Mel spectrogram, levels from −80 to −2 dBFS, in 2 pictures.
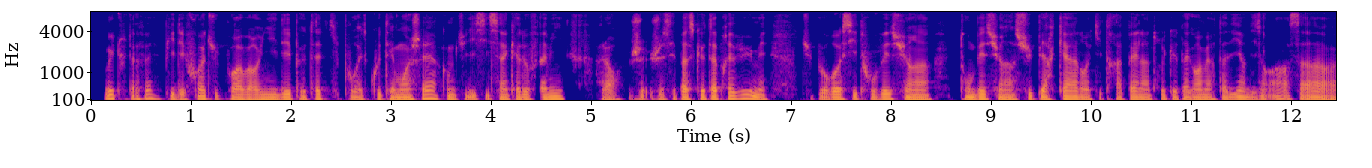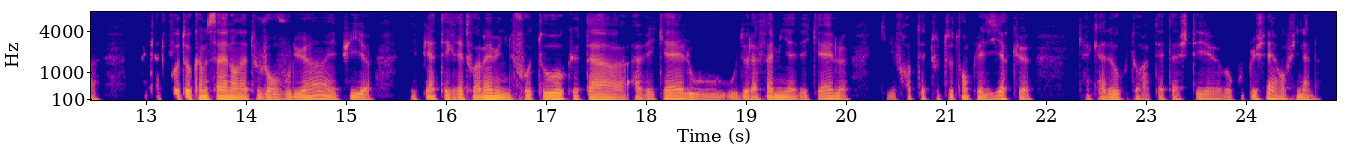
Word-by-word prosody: Oui, 130 Hz, -, +3 dB
tout -, -, -15 dB
à -, -, -2 dB
fait. 135 Hz, +6 st, -2 dB
Puis 100 Hz, -2 st, -4 dB
des 85 Hz, -, -2 dB
fois, 105 Hz, +5 st, -1 dB
tu 105 Hz, -1 st, -7 dB
pourrais 100 Hz, -3 st, -1 dB
avoir 90 Hz, -1 st, +2 dB
une 90 Hz, +1 st, +2 dB
idée 90 Hz, +2 st, +2 dB
peut-être 100 Hz, +1 st, -3 dB
qui -, -, -17 dB
pourrait 90 Hz, -3 st, -4 dB
te 85 Hz, -, -6 dB
coûter -, -, -4 dB
moins 85 Hz, +1 st, +3 dB
cher, 125 Hz, +8 st, +1 dB
comme 90 Hz, -, -1 dB
tu -, -, -9 dB
dis, -, -, -1 dB
si -, -, -5 dB
c'est -, -, -1 dB
un -, -, +2 dB
cadeau 90 Hz, +1 st, 0 dB
famille. 95 Hz, +3 st, 0 dB, 0.3 s
Alors 85 Hz, 0 st, -4 dB
je -, -, -3 dB
je -, -, -5 dB
sais 90 Hz, -, -6 dB
pas 90 Hz, -, +3 dB
ce 90 Hz, -, -3 dB
que 95 Hz, -, +1 dB
tu 100 Hz, -, -1 dB
as 100 Hz, -, +5 dB
prévu, 115 Hz, +5 st, 0 dB
mais 85 Hz, -5 st, +1 dB, 0.3 s
tu -, -, -12 dB
pourrais 95 Hz, +1 st, +1 dB
aussi 95 Hz, +2 st, 0 dB
trouver 100 Hz, 0 st, -1 dB
sur 100 Hz, -2 st, 0 dB
un 85 Hz, -1 st, +2 dB, 0.3 s
tomber 95 Hz, +1 st, +3 dB
sur 85 Hz, -3 st, 0 dB
un 85 Hz, -, +1 dB
super 90 Hz, -2 st, -1 dB
cadre 100 Hz, -3 st, +2 dB
qui 85 Hz, -, -9 dB
te -, -, -12 dB
rappelle 95 Hz, -1 st, -1 dB
un 85 Hz, -, -1 dB
truc 100 Hz, +3 st, -6 dB
que 90 Hz, -, -2 dB
ta 85 Hz, -1 st, -2 dB
grand-mère 85 Hz, 0 st, 0 dB
t'a 95 Hz, -, -3 dB
dit, 95 Hz, +2 st, 0 dB
en 95 Hz, -, +1 dB
disant: 85 Hz, -1 st, -4 dB
«Ah, -, -, -4 dB
ça, -, -, -3 dB, 0.2 s
heu, -, -, -1 dB
un 85 Hz, -1 st, -12 dB
cadre -, -, -13 dB
photos 100 Hz, -, +3 dB
comme 100 Hz, -, +6 dB
ça, 95 Hz, +3 st, +5 dB
elle 100 Hz, -, +7 dB
en 90 Hz, -, +6 dB
a 90 Hz, -, +4 dB
toujours 95 Hz, 0 st, 0 dB
voulu 95 Hz, +2 st, +1 dB
un» 120 Hz, +4 st, +3 dB
et 95 Hz, -5 st, +1 dB
puis, 100 Hz, +1 st, +1 dB
heu, 95 Hz, -, -1 dB, 0.4 s
et 95 Hz, -, -7 dB
puis 95 Hz, -, 0 dB
intégrer 95 Hz, +1 st, +2 dB
toi-même 100 Hz, +2 st, +6 dB
une 90 Hz, -2 st, +4 dB
photo 105 Hz, +3 st, +3 dB
que 90 Hz, -, -3 dB
tu 90 Hz, -, -5 dB
as, 95 Hz, -3 st, +3 dB
heu, -, -, -5 dB
avec 90 Hz, +1 st, -2 dB
elle 105 Hz, 0 st, +4 dB
ou 85 Hz, -2 st, -2 dB
ou 95 Hz, -, -3 dB
de 95 Hz, -, 0 dB
la 90 Hz, -1 st, +1 dB
famille 95 Hz, 0 st, +3 dB
avec 85 Hz, -1 st, -3 dB
elle 100 Hz, -3 st, +1 dB, 0.3 s
qui -, -, -17 dB
lui -, -, -6 dB
fera -, -, -8 dB
peut-être -, -, -7 dB
tout -, -, -10 dB
autant 95 Hz, -1 st, 0 dB
plaisir 95 Hz, +7 st, 0 dB
que 85 Hz, -3 st, -3 dB, 0.4 s
qu'un -, -, -11 dB
cadeau 95 Hz, +4 st, 0 dB
que -, -, -25 dB
tu -, -, -7 dB
auras 80 Hz, -2 st, -5 dB
peut-être 85 Hz, +1 st, -7 dB
acheté, 95 Hz, +3 st, -3 dB
heu, 90 Hz, -, -4 dB
beaucoup 85 Hz, -2 st, -7 dB
plus -, -, -2 dB
cher, 110 Hz, -1 st, +1 dB
au -, -, 0 dB
final. 85 Hz, -1 st, -2 dB
95 Hz, 285 wpm, -24 LUFS, 85-100 Hz, 0.4 s, elle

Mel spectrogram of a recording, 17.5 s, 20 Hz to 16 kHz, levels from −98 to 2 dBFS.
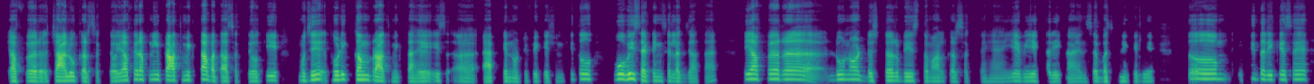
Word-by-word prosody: या 120 Hz, -, +6 dB
फ़िर 120 Hz, 0 st, -1 dB
चालू 130 Hz, +1 st, +7 dB
कर 115 Hz, -3 st, -2 dB
सकते 110 Hz, +3 st, -12 dB
हो 120 Hz, -, -1 dB
या 140 Hz, +2 st, +4 dB
फ़िर 165 Hz, +3 st, +1 dB
अपनी 165 Hz, 0 st, 0 dB
प्राथमिकता 150 Hz, +1 st, +6 dB
बता 115 Hz, -5 st, +1 dB
सकते 115 Hz, +1 st, -14 dB
हो 115 Hz, 0 st, -3 dB
कि 140 Hz, +4 st, -4 dB, 0.3 s
मुझे 155 Hz, +6 st, +2 dB, 0.2 s
थोड़ी 155 Hz, +2 st, +3 dB
कम 160 Hz, -1 st, +6 dB
प्राथमिकता 120 Hz, -4 st, +3 dB
है 110 Hz, +2 st, -3 dB
इस 125 Hz, -1 st, -10 dB
अ, 105 Hz, -2 st, -10 dB
ऐप 110 Hz, +1 st, +1 dB
के 120 Hz, -, -3 dB
नोटिफ़िकेशन 110 Hz, 0 st, -11 dB
की 170 Hz, -, -15 dB
तो 175 Hz, +1 st, -2 dB, 0.3 s
वो 180 Hz, 0 st, +6 dB
भी 180 Hz, +2 st, +6 dB
सेटिंग 130 Hz, -5 st, -1 dB
से 125 Hz, -, -8 dB
लग 110 Hz, -2 st, -4 dB
जाता 100 Hz, -2 st, -11 dB
है। -, -, -11 dB, 0.4 s
या 180 Hz, 0 st, +6 dB
फ़िर 180 Hz, 0 st, +1 dB, 0.7 s
डू 165 Hz, +1 st, -1 dB
नॉट 170 Hz, -3 st, -1 dB
डिस्टर्ब 130 Hz, +1 st, -3 dB
भी 130 Hz, 0 st, -3 dB
इस्तेमाल 115 Hz, -2 st, -8 dB
कर 115 Hz, -, -8 dB
सकते 110 Hz, 0 st, -21 dB
हैं 105 Hz, 0 st, -18 dB
ये 120 Hz, +2 st, -6 dB
भी 120 Hz, +1 st, -5 dB
एक 120 Hz, -, -6 dB
तरीका 105 Hz, -1 st, -8 dB
है 105 Hz, -, -9 dB
इनसे 105 Hz, +3 st, -9 dB
बचने 115 Hz, +2 st, -8 dB
के 115 Hz, +1 st, -14 dB
लिए। 110 Hz, +1 st, -12 dB, 0.5 s
तो 185 Hz, 0 st, +2 dB, 0.3 s
इसी 195 Hz, -, -15 dB
तरीके 165 Hz, -1 st, -2 dB
से 170 Hz, +1 st, -5 dB
125 Hz, 190 wpm, -26 LUFS, 115-160 Hz, 0.7 s, चालू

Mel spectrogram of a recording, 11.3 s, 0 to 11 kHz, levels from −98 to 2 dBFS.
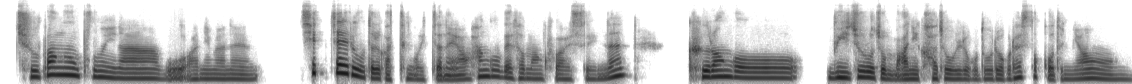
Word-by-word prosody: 주방용품이나 200 Hz, -, +1 dB
뭐 -, -, -4 dB
아니면은 145 Hz, -1 st, -6 dB, 0.4 s
식재료들 300 Hz, -, +5 dB
같은 140 Hz, +2 st, -7 dB
거 130 Hz, -, -7 dB
있잖아요. 125 Hz, +2 st, -3 dB
한국에서만 170 Hz, -9 st, -2 dB
구할 140 Hz, -1 st, -7 dB
수 -, -, -10 dB
있는 190 Hz, -, 0 dB, 0.6 s
그런 210 Hz, 0 st, +4 dB
거 175 Hz, -1 st, +1 dB, 0.3 s
위주로 180 Hz, +2 st, +3 dB
좀 155 Hz, -5 st, 0 dB
많이 140 Hz, +2 st, 0 dB
가져 150 Hz, +2 st, -3 dB
오려고 140 Hz, -1 st, -4 dB
노력을 145 Hz, 0 st, -4 dB
했었거든요. 145 Hz, -4 st, -3 dB
160 Hz, 285 characters per minute, -21 LUFS, 140-195 Hz, 0.6 s, 식재료들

